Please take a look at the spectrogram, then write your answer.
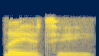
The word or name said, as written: laity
